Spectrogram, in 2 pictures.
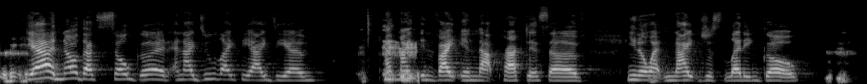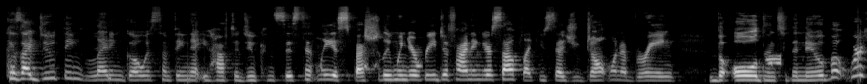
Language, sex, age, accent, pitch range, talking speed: English, female, 20-39, American, 185-225 Hz, 205 wpm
